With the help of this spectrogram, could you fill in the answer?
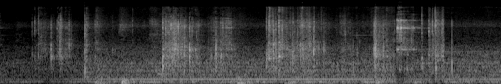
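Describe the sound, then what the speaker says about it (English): Ice cubes from a Dometic HZB-12SA portable ice maker dumped into a 16-ounce glass, several bursts of hard clattering and crunching as cubes tumble and knock together, close and fairly loud. "we filled up a 16-ounce glass of ice cubes to the top"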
